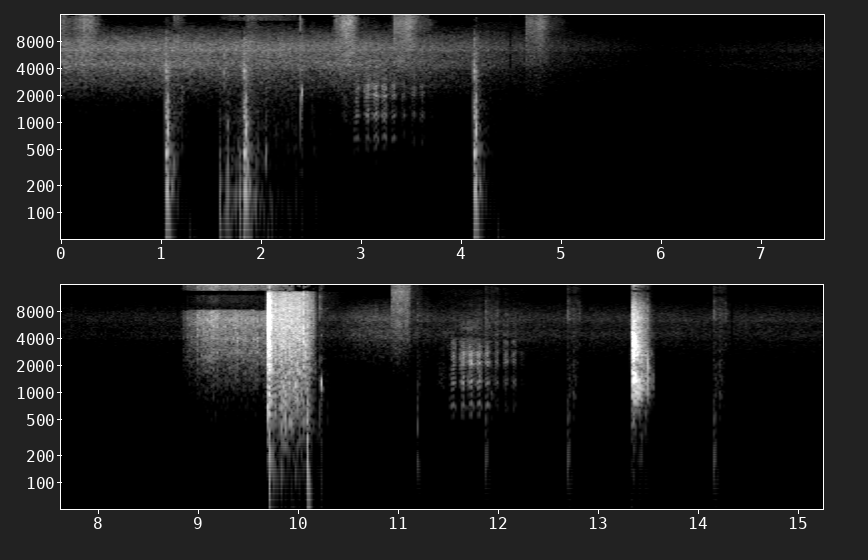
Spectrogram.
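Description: Blocks thud and crunch as they are placed and broken.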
